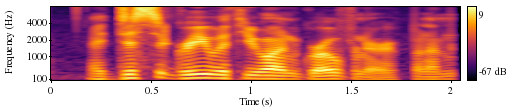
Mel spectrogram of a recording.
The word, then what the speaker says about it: Grosvenor: It's Grosvenor.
